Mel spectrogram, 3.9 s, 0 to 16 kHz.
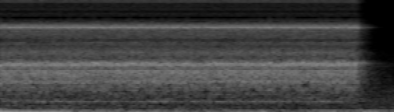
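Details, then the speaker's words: Megmeet Mite series inverter AC PCB on quick start: the outdoor fan relay switches on, then a high electronic whine over a steadier tone for about 3.5 s as the compressor tries but fails to start and cuts dead, with an error shown on the blinking LED. Inverter compressor out-of-step fault. "तो देखा आपने कि compressor जो है वह start नहीं हुआ लेकिन आवाज करने के बाद बंद हो गया और इसमें एरर जो है वह क्रिएट हो चुका है"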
